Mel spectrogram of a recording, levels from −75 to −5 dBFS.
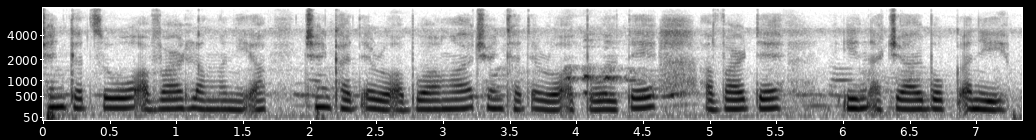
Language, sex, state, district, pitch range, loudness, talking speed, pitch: Mizo, female, Mizoram, Aizawl, 195-225 Hz, -14 LUFS, 220 wpm, 205 Hz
